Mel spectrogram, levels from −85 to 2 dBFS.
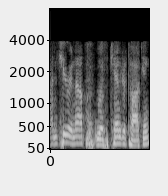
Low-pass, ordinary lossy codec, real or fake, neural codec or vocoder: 7.2 kHz; AAC, 16 kbps; fake; codec, 44.1 kHz, 3.4 kbps, Pupu-Codec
